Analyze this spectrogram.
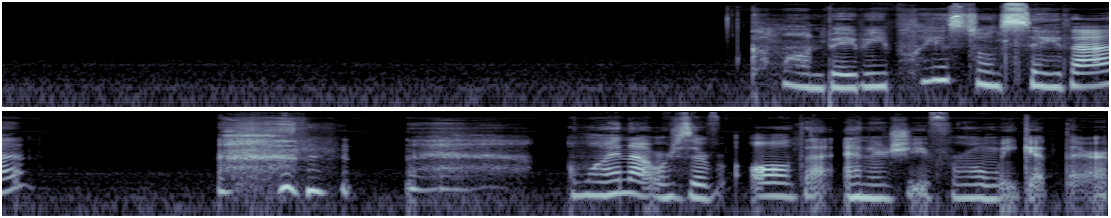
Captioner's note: giggle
